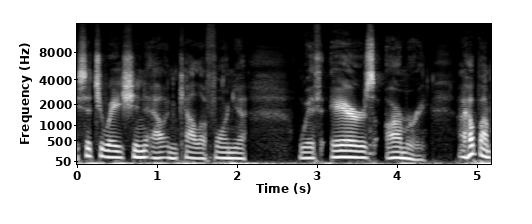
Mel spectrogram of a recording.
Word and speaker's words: Ares: out in California with Heirs Armory. I hope I'm pronouncing that right. It's heirs. A R E S Armory.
